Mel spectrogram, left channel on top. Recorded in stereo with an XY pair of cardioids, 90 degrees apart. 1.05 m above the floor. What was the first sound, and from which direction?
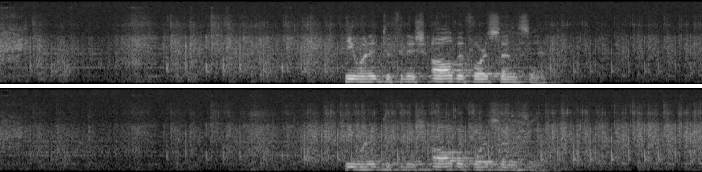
A man speaking, 65° left.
